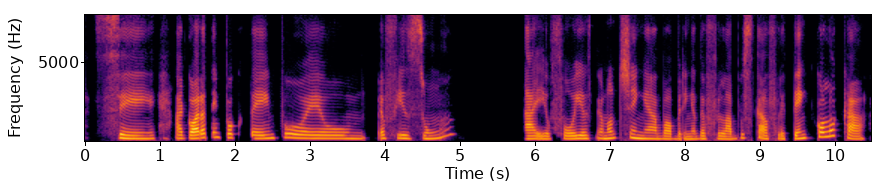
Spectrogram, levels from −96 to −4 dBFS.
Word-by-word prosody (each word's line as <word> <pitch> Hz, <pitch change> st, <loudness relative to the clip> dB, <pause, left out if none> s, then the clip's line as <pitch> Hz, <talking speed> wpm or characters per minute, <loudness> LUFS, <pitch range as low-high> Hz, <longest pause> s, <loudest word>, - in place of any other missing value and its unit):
Sim. 195 Hz, -4 st, +1 dB, 0.3 s
Agora 205 Hz, +4 st, +7 dB
tem 285 Hz, 0 st, -6 dB
pouco 245 Hz, -1 st, -2 dB
tempo 220 Hz, +3 st, 0 dB
eu 195 Hz, -2 st, -1 dB, 0.2 s
eu 205 Hz, -, -1 dB
fiz 205 Hz, -2 st, -3 dB
um. 200 Hz, -, -2 dB, 1.0 s
Aí 180 Hz, -1 st, +2 dB
eu 170 Hz, -, -2 dB
fui 180 Hz, +1 st, 0 dB
eu 195 Hz, -, +2 dB
eu 200 Hz, -, -4 dB
não 205 Hz, +3 st, +1 dB
tinha 205 Hz, -7 st, 0 dB
abobrinha. 165 Hz, -1 st, -2 dB
Daí 180 Hz, +1 st, -2 dB
eu -, -, -3 dB
fui 175 Hz, 0 st, -7 dB
lá 165 Hz, -2 st, +1 dB
buscar. 220 Hz, +4 st, -4 dB
Eu -, -, +1 dB
falei: 175 Hz, -, -6 dB
"Tem 195 Hz, +3 st, +3 dB
que 225 Hz, -, -18 dB
colocar". 305 Hz, -, +3 dB
200 Hz, 155 wpm, -23 LUFS, 180-220 Hz, 1.0 s, Agora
